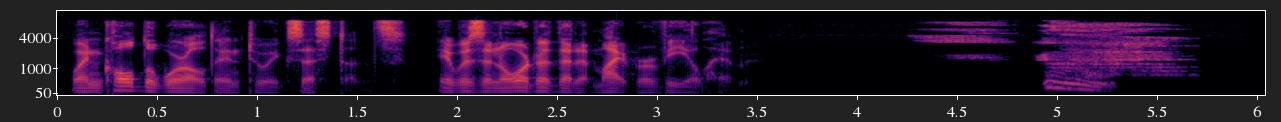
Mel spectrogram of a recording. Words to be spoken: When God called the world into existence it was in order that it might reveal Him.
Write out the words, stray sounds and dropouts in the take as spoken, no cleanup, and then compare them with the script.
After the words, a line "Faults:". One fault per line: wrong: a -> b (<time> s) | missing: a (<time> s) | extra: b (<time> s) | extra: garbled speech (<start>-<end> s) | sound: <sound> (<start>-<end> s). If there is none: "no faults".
When Called the world into existence it was in order that it might reveal Him.
Faults:
missing: God (0.2 s)
sound: sigh (4.3-5.7 s)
